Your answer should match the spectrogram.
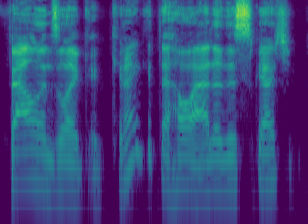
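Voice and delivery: ordinary delivery

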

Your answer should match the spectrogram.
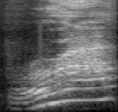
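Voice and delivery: rising "rah" of a revving engine; imitated engine roar. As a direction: imitate a car dropping a gear and roaring. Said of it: "I just hear".

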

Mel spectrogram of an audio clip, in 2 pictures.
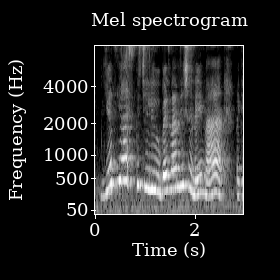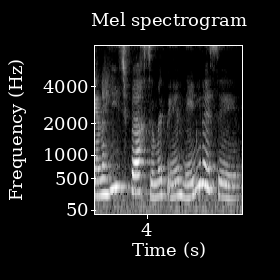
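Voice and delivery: loud, cocky jeering challenge; a brute's loud mocking dare; taunting. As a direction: goad the little one into fighting. Gladiator taunts Julius.

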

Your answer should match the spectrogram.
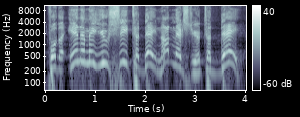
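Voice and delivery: high, loud preacher's call; full-force preaching. Acted. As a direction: thunder it out to the congregation.

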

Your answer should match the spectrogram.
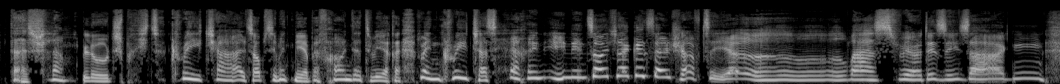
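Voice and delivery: strained, high-pitched agitated creature; agitated elf muttering. A narrator's reading. Elf grumbling about the girl speaking to him, agitated high whine. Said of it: "sein Murmeln wurde noch schneller und aufgeregter".

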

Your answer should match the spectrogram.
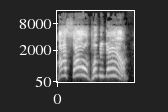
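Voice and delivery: high, loud mimicry of the drunk; mock pushy regular. DJ mocking the regular, high insistent. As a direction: parrot his demand mockingly. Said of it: "I'm like".

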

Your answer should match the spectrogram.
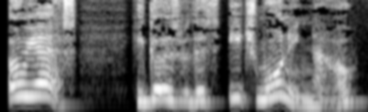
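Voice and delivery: bright-pitched, courteous reply; polite. A narrator's reading. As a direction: answer politely, voice lifted high. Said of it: "said Julian politely".

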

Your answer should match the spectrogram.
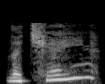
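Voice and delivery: high, rising, incredulous question; puzzled repeat. A narrator's reading. Kender thinking he misheard mage, baffled question. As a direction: echo it back, pitch climbing in doubt. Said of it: "thinking he must have misunderstood".

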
